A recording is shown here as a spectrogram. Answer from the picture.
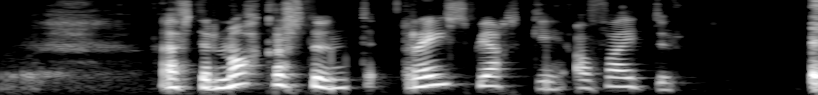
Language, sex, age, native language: Icelandic, female, 20-29, Icelandic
